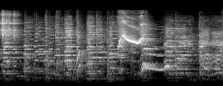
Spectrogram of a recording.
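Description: Accordion playing a lively folk dance tune, with a high voice sliding up into a held, wavering whoop about halfway through.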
